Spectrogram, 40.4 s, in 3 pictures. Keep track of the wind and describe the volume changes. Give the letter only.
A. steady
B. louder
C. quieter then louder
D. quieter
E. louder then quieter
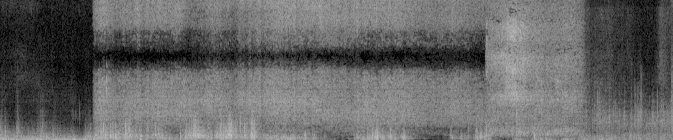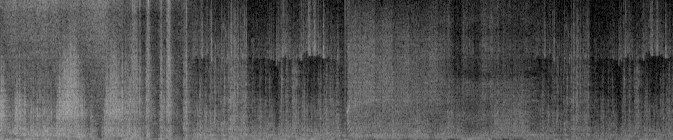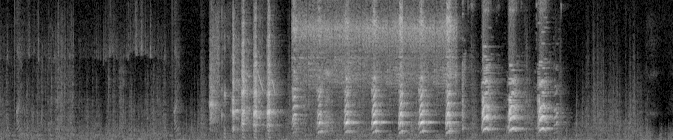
D.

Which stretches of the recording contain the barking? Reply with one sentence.
The barking can be heard from 31.1 to 38.1 s.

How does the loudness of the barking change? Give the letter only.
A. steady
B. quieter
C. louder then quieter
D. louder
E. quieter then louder
D.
